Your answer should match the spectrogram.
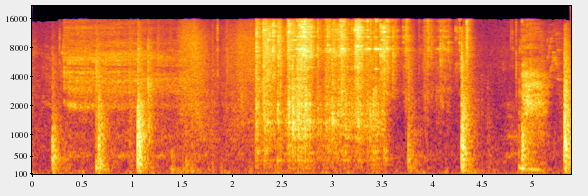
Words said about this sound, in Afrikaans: Ek kry gou die sleutels.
